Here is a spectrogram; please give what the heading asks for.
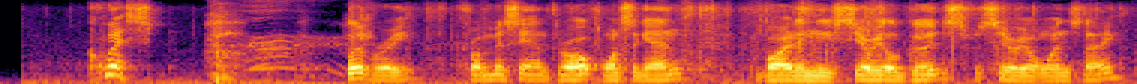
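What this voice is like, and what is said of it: New York or New Jersey accent. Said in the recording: “What accent is that? ... New Yorkie. ... Or Jersey-ish.”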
